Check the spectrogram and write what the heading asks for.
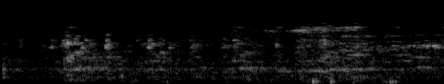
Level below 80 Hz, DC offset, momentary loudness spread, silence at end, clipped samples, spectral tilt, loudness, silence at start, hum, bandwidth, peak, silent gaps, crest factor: -74 dBFS; under 0.1%; 16 LU; 0 s; under 0.1%; -1 dB/octave; -41 LUFS; 0 s; none; 14 kHz; -20 dBFS; none; 24 dB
